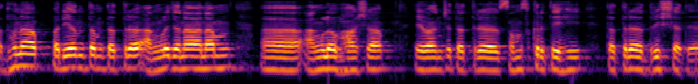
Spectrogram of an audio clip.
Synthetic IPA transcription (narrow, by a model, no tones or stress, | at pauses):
ɐ̰d̪ʱunaːpɐɾjɐnt̪ɐmt̪ɐt̪ɾɐʔaŋɡlɐd͡ʒɐnaːnam | aŋɡlɐbʱaːʂa | eːʋaːɲt͡ʃɐt̪ɐt̪ɾɐsɐ̃mskɾit̪eːɦit̪ɐt̪ɾɐd̪ɾiʂjɐt̪e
